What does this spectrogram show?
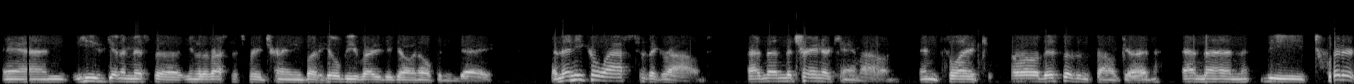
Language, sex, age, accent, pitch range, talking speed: English, male, 30-49, American, 120-150 Hz, 210 wpm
